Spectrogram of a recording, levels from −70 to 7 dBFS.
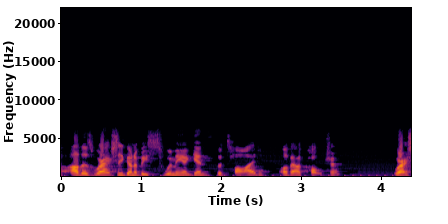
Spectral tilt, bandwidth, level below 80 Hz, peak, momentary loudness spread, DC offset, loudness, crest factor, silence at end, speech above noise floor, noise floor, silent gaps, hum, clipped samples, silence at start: -3 dB/octave; 6.4 kHz; -48 dBFS; -2 dBFS; 13 LU; under 0.1%; -22 LUFS; 18 dB; 0 s; 23 dB; -45 dBFS; none; none; under 0.1%; 0 s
